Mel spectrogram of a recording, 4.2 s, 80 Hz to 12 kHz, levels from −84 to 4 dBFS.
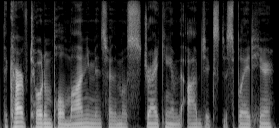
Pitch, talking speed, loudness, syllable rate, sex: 100 Hz, 200 wpm, -25 LUFS, 5.8 syllables/s, male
